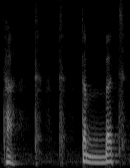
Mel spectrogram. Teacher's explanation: the Ta is pronounced when the tip of the tongue is just above the gums of the central incisors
